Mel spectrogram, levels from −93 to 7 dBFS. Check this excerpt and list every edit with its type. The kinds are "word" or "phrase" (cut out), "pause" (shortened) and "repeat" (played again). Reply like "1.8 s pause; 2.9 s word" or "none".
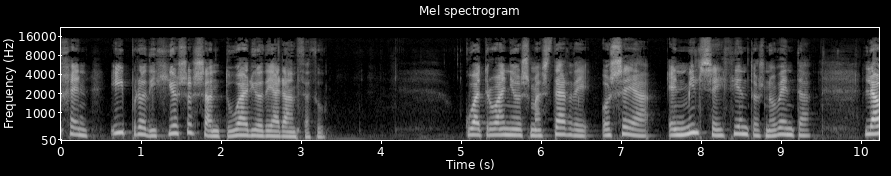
none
